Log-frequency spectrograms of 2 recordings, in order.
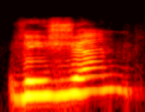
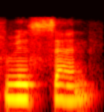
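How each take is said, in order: First: The middle consonant is a buzzing 'zh' sound. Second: The middle consonant is not a 'zh' sound. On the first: The speaker calls it right. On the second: The speaker calls it wrong.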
